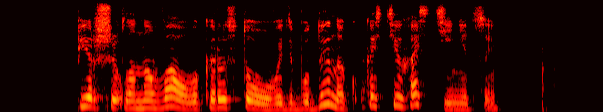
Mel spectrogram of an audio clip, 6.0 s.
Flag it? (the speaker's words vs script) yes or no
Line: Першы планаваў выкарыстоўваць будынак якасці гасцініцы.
no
